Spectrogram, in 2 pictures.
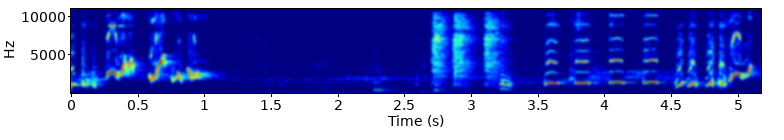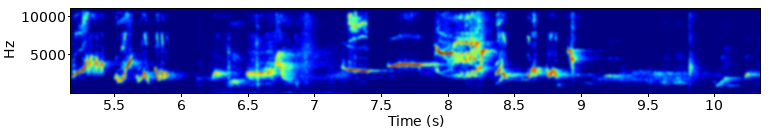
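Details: Caged white-rumped shama (murai batu) singing energetically to train other shamas: varied whistled phrases, a steady held whistle, then fast repeated clipped notes and sweeping chirps in quick succession.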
